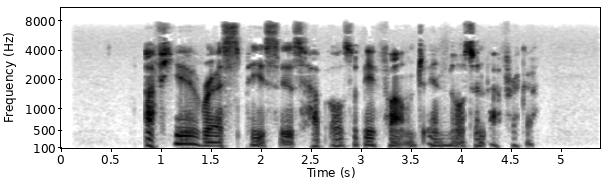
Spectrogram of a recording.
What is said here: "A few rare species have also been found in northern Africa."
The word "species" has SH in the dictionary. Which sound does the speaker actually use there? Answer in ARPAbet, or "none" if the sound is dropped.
S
